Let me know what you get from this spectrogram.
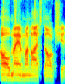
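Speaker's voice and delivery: put-on Texas accent on every word. Voicing what the person being texted would never say, in a Texas accent. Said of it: "in that Texas accent".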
